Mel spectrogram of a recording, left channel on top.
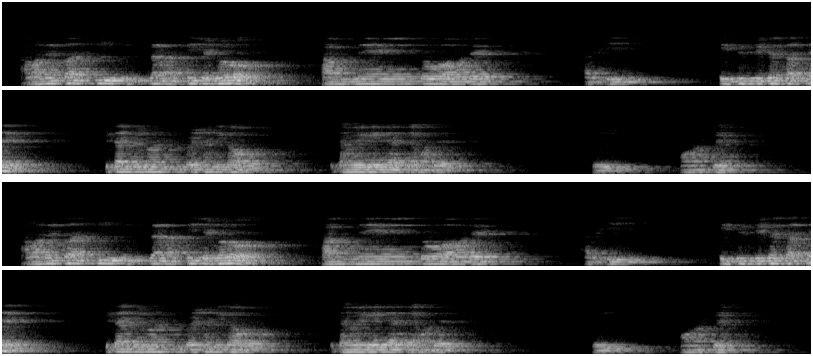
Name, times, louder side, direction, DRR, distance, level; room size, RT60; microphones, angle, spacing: voice 1, 0.2-2.5 3.2-4.9 5.8-6.4 7.2-8.3 9.2-10.7 11.5-12.6 14.0-14.3 14.9-15.3, equal, 40° left, -9 dB, 5.3 m, -22 dB
13.0 x 7.9 x 5.9 m, 0.88 s
head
